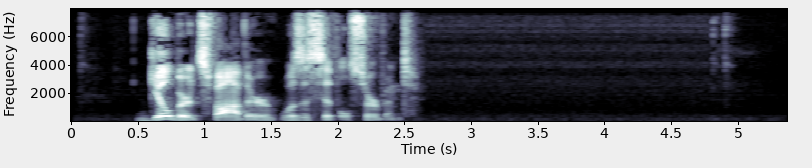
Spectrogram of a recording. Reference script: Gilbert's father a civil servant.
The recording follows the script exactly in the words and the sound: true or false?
false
